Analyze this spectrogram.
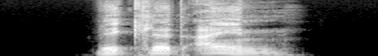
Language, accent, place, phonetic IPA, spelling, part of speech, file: German, Germany, Berlin, [ˌvɪklət ˈaɪ̯n], wicklet ein, verb, De-wicklet ein.ogg
- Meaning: second-person plural subjunctive I of einwickeln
